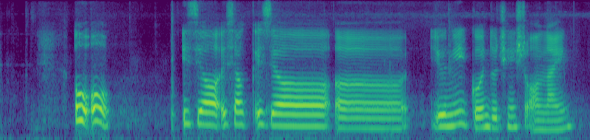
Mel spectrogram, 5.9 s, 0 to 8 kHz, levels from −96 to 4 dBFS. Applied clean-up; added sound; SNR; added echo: neural separator model SepFormer DNS4.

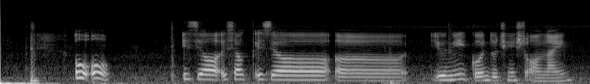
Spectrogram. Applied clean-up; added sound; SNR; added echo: none; Cricket; 1 dB; none.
